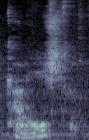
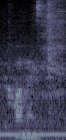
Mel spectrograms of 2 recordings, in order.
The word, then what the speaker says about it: Konig: Conig. – Conig. K-O-N-I-G.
